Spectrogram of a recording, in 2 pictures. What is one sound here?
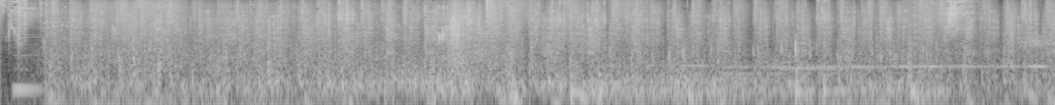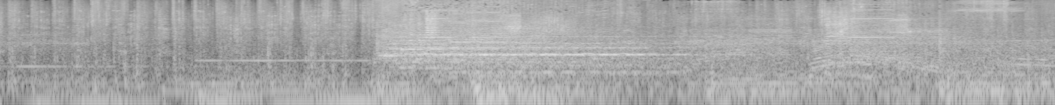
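Footsteps swish through tall grass at a steady pace.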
